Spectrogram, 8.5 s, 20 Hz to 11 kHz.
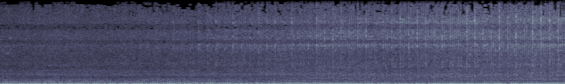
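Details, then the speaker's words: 2003 Mitsubishi Evo 8 with aftermarket cams, already warmed up: choppy loping idle, roughly four uneven pulses a second over a deep exhaust drone. Lumpy idle from the performance camshafts. "Got those nice cams, give it a nice lope."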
